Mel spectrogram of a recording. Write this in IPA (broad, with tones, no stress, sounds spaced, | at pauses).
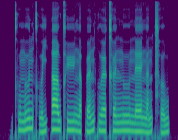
kʷʰ ɐ˧ m uː˥ n kʷʰ ɐ˨˧ j | aː˥ w kʰ yː˧ ŋ ɐ˨˥ p̚ œː˨˥ n kʷ œː˧ kʰ ɵ˧ n n̪ uː˧ n̪ ɛː˧ ŋ ɐ˨˥ n t͡sʰ o˨˧ w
